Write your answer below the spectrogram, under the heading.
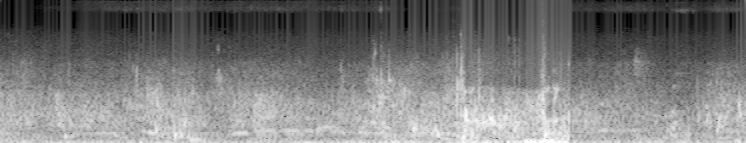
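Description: Water sloshing and gurgling against a camera held at the surface while swimming, with a louder splash about three seconds in that cuts off suddenly.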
